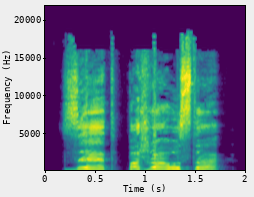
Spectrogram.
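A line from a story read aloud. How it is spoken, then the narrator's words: Wailing. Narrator (Russian): вопили несчастные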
